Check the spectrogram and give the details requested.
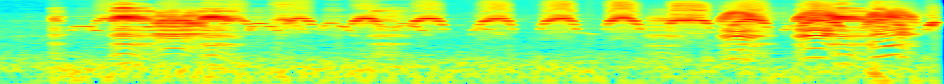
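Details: Blue-footed booby pairs in a courtship dance at their nesting colony on North Seymour Island, Galápagos: a fast run of bright, arching whistles with harsher honking squawks mixed in, about three calls a second, over a low background rumble.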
